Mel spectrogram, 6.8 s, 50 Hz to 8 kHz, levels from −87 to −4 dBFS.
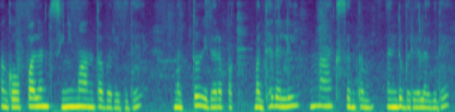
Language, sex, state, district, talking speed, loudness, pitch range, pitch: Kannada, female, Karnataka, Bangalore, 105 wpm, -17 LUFS, 195-220 Hz, 205 Hz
